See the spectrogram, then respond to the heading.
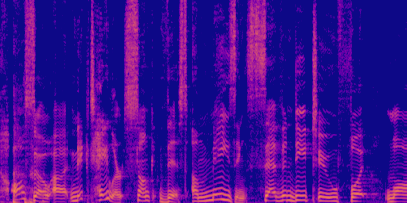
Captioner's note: laughter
